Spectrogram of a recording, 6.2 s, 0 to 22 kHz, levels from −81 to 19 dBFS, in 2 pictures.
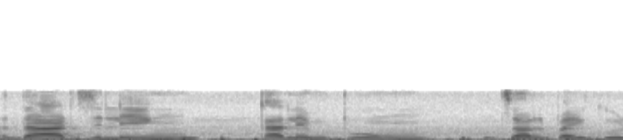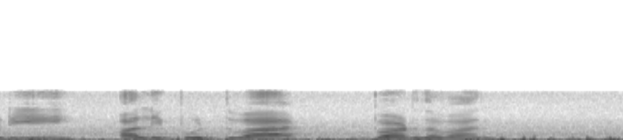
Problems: none marked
